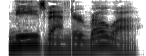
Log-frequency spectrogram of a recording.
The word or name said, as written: mies van der rohe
